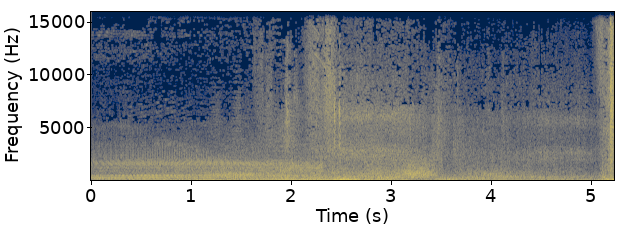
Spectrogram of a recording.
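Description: An explosion blast in a tabletop role-playing game scene: a sustained, broad roaring rumble that swells slightly midway and surges again at the very end, with no voices.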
